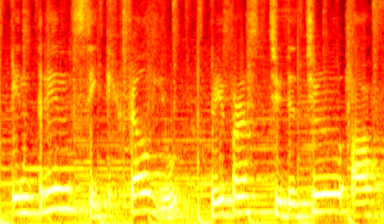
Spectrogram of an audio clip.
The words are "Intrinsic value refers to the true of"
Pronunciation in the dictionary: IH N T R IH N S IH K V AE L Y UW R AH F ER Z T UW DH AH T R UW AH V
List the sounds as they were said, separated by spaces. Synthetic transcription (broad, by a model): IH N T R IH N S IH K F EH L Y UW R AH F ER S T UW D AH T UW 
